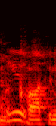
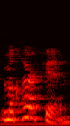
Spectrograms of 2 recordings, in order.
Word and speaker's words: McClurkin: In fact, they just had an alumni, and Donnie McClocken was there. Okay, I don't like the way you pronounce his name. It's not a chicken, McClocken. It's McClurkin.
